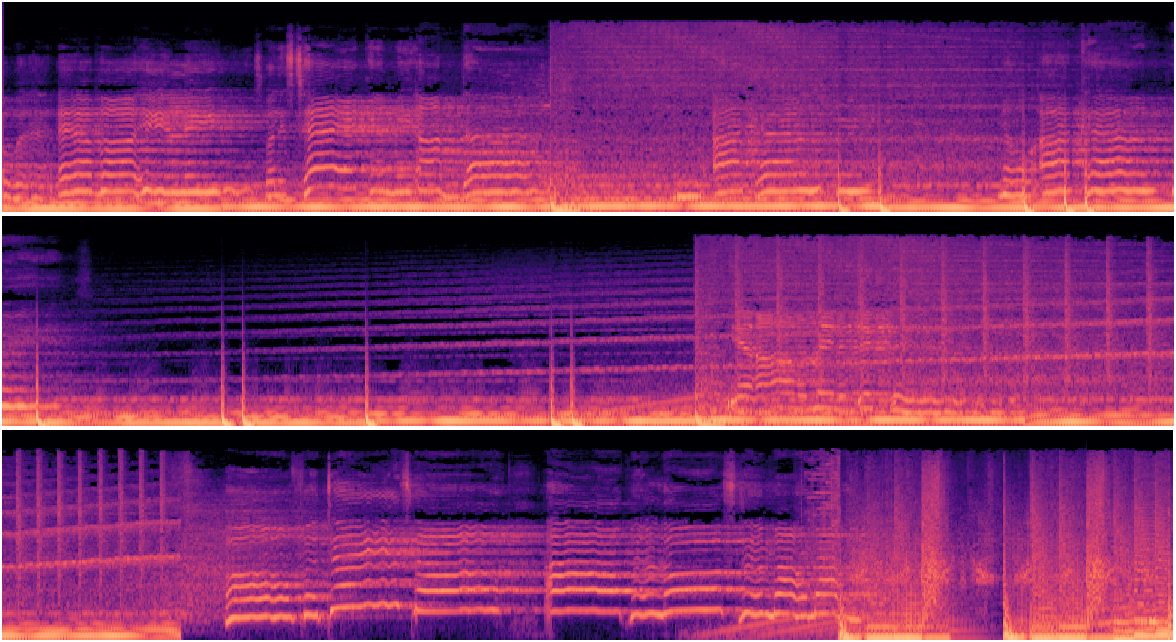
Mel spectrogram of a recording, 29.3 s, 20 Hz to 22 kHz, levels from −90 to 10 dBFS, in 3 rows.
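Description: Nothing in the audio stands out as a fault; it just runs along without anything breaking, dropping or glitching at any point.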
